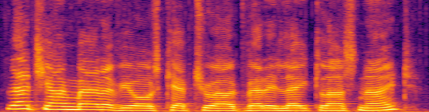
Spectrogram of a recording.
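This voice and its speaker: An actor playing a menacing, coldly polite English blackmailer in a radio drama, formal and smoothly condescending. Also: male voice, on the high side, moderate pace, lightly acted. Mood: condescending menace. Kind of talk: British radio drama acting.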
